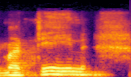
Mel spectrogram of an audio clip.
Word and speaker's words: Martin: I live in Costa Rica, so sometimes I go to Martin.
